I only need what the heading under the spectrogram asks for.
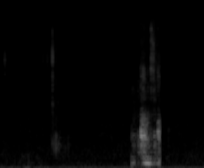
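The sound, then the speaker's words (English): A short clatter of dice rolled during a game, one soft click followed by a quick rattling burst that settles within a second, with no voices. “Roll an intuition mind on this one.”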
